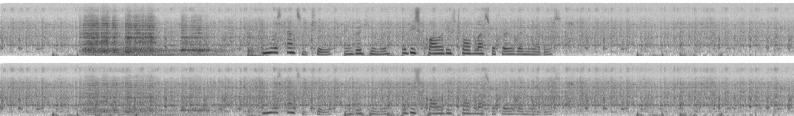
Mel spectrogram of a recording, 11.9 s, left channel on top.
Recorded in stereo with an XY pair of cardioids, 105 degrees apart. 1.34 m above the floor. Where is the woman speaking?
60° left.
